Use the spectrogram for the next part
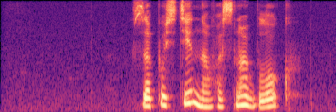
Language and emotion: Russian, neutral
